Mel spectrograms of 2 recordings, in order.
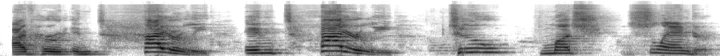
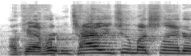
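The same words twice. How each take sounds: First: Very slow, drawn-out ENTIRELY; grandly drawn out, word by word; slow emphatic declaration. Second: Said in the usual way. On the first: Real, not acted. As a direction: stretch each word for dramatic weight. Emphatic declaration, repeated more casually after.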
